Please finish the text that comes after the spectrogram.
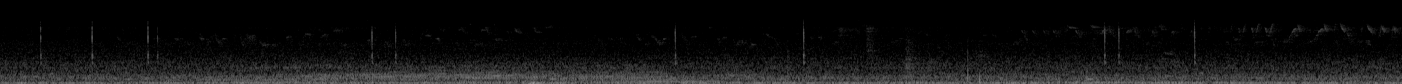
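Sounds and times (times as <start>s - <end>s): low outdoor rumble: 0.0s - 14.0s
sharp clicks: 0.4s - 1.7s, 3.7s - 4.1s, 7.9s - 8.8s, 10.9s - 12.1s
faint bird chirps: 1.0s - 14.0s.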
